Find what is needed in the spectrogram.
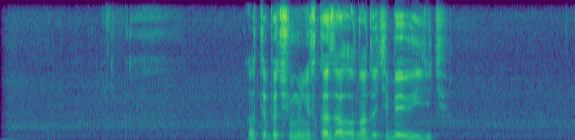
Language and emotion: Russian, neutral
